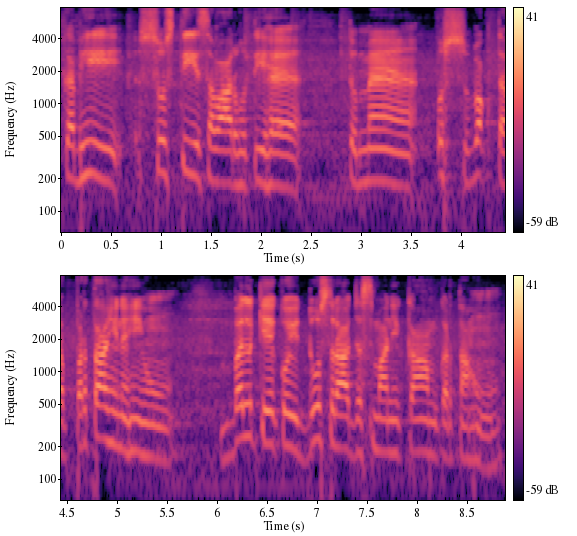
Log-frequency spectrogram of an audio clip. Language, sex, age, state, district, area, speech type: Urdu, male, 30-45, Bihar, Purnia, rural, spontaneous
